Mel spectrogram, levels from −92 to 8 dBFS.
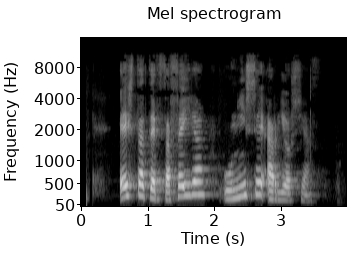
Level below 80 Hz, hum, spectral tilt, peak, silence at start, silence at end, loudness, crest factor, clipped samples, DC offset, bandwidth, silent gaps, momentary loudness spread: -78 dBFS; none; -5 dB/octave; -4 dBFS; 0.6 s; 0.55 s; -22 LUFS; 20 dB; under 0.1%; under 0.1%; 11 kHz; none; 15 LU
